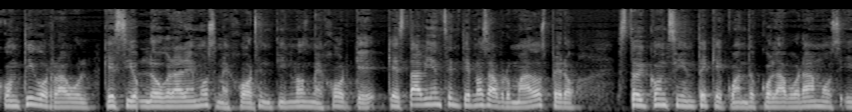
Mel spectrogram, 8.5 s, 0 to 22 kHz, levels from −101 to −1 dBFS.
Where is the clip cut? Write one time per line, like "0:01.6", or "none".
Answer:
0:01.0
0:01.4
0:02.1
0:02.5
